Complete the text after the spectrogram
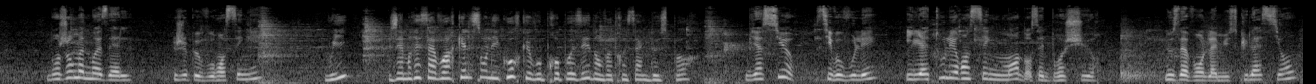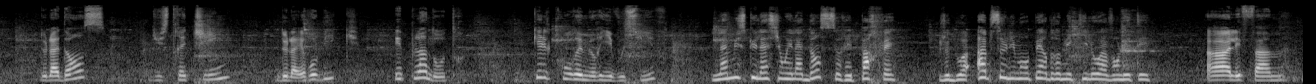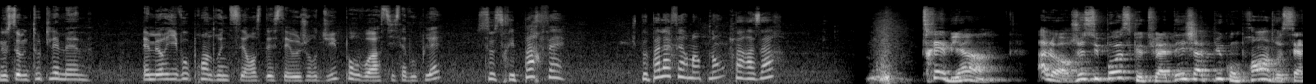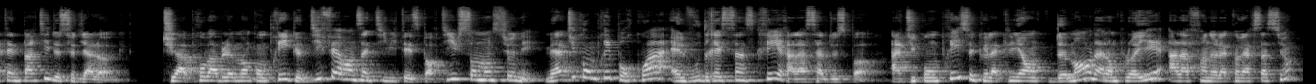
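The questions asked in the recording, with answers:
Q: Mais as-tu compris pourquoi elle voudrait s'inscrire à la salle de sport ?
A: Pour perdre ses kilos avant l'été

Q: As-tu compris ce que la cliente demande à l'employé à la fin de la conversation ?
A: Si elle peut faire la séance d'essai maintenant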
